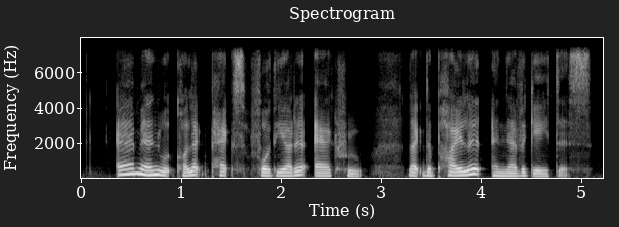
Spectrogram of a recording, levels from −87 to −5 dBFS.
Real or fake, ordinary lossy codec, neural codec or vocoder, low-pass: fake; none; codec, 16 kHz, 16 kbps, FunCodec, trained on LibriTTS, 50 frames a second; 7.2 kHz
